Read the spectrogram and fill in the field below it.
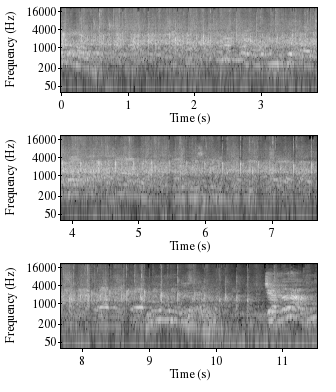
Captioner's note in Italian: applause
